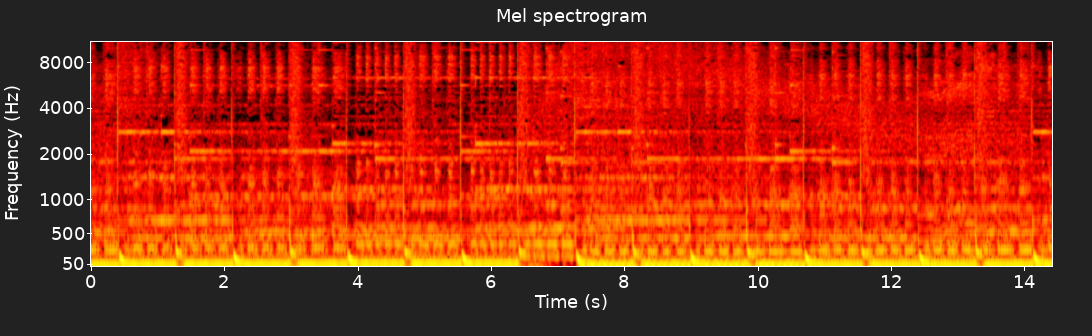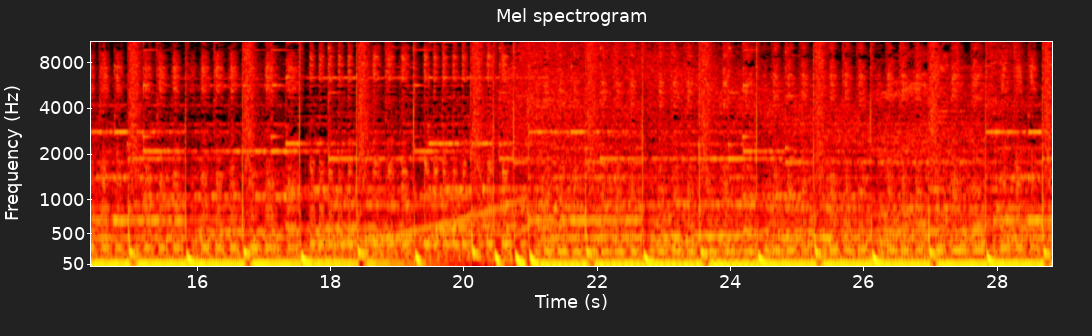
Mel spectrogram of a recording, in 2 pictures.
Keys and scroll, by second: 0.6 [, 6.3 x, 7.0 [, 9.6 x, 11.1 x, 12.3 x, 13.9 v, 15.7 b, 16.4 x, 24.3 v, 27.0 j.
